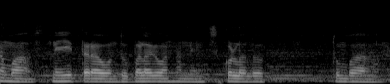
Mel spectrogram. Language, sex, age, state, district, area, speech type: Kannada, male, 30-45, Karnataka, Chikkaballapur, rural, spontaneous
